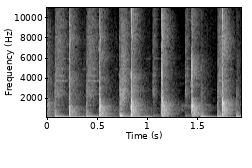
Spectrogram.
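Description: Applause: a run of about seven sharp, crisp hand claps at a brisk, slightly uneven pace, fairly loud, with no voices.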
